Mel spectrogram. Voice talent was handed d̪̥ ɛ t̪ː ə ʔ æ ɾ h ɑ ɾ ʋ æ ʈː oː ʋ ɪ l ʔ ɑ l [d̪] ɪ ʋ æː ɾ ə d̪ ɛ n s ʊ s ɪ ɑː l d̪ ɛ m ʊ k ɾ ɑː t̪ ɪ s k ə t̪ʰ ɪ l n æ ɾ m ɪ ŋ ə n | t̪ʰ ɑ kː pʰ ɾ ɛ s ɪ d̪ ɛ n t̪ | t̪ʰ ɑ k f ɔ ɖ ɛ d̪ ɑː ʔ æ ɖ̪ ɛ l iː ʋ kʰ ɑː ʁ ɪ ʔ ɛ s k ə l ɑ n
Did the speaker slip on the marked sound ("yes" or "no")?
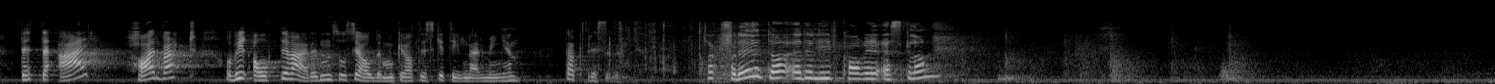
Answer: yes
